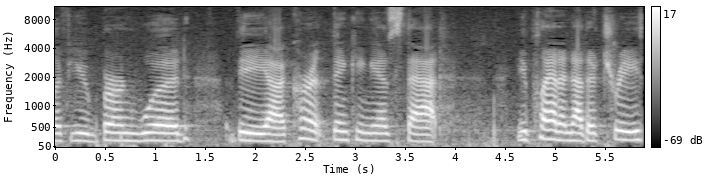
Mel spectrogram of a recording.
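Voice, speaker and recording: A soft-spoken woman giving an informal guest lecture, hesitant, with many fillers and restarts. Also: fairly low pitch, slight background noise, low-quality recording. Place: university lecture room.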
